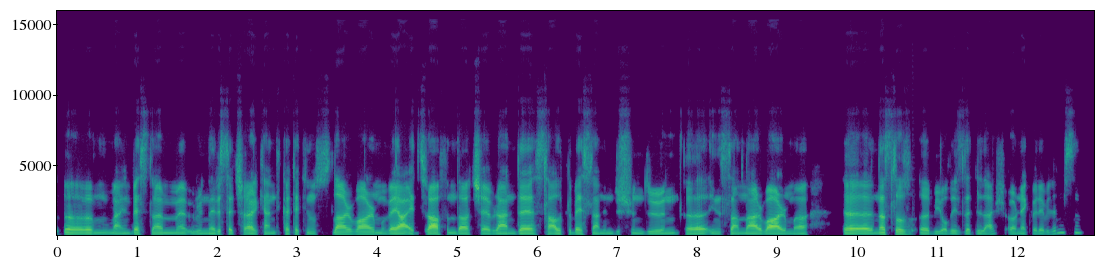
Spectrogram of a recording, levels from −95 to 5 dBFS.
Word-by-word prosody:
ımm, 115 Hz, 0 st, 0 dB
yani 105 Hz, 0 st, -3 dB
beslenme 115 Hz, 0 st, -1 dB
ürünleri 105 Hz, 0 st, -5 dB
seçerken 110 Hz, 0 st, -1 dB
dikkat 100 Hz, +1 st, -5 dB
ettiğin 110 Hz, +2 st, -6 dB
hususlar 120 Hz, +4 st, +1 dB
var 120 Hz, -1 st, +3 dB
mı 115 Hz, -3 st, -7 dB
veya 100 Hz, 0 st, +6 dB
etrafında, 110 Hz, +2 st, +3 dB
çevrende 105 Hz, +1 st, +2 dB
sağlıklı 100 Hz, +7 st, -1 dB
beslendiğini 105 Hz, -2 st, -3 dB
düşündüğün, 105 Hz, +1 st, -4 dB
eee, 100 Hz, 0 st, +2 dB
insanlar 105 Hz, 0 st, 0 dB
var 100 Hz, -1 st, +6 dB
mı? 100 Hz, 0 st, -3 dB, 0.5 s
Eee, 110 Hz, -1 st, +5 dB
nasıl, 115 Hz, -2 st, 0 dB
eee, 105 Hz, -3 st, -1 dB
bir 105 Hz, -, -7 dB
yol 100 Hz, -1 st, -5 dB
izlediler? 95 Hz, 0 st, -6 dB
Örnek 105 Hz, -3 st, -5 dB
verebilir 105 Hz, -, -7 dB
misin? 240 Hz, 0 st, -9 dB
105 Hz, 135 wpm, -25 LUFS, 105-115 Hz, 0.5 s, veya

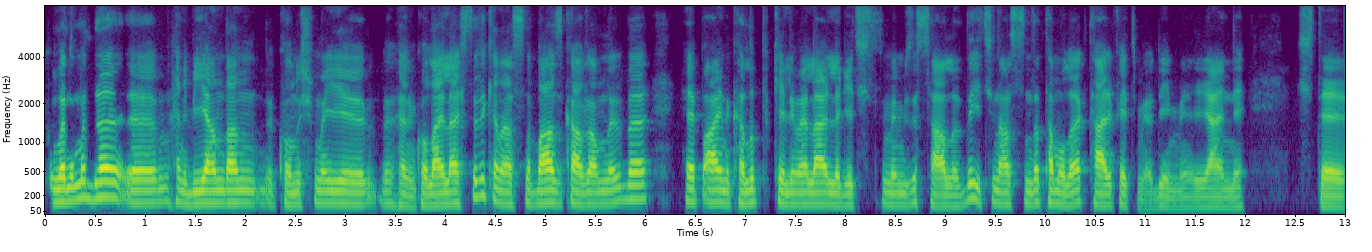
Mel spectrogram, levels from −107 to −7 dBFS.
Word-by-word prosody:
kullanımı 145 Hz, +5 st, +3 dB
da, 180 Hz, +1 st, +8 dB
ııı, 130 Hz, +1 st, +2 dB
hani, 120 Hz, -3 st, -5 dB
bir 120 Hz, -, 0 dB
yandan 130 Hz, -1 st, +2 dB
konuşmayı, 120 Hz, 0 st, -2 dB, 0.2 s
hani, 110 Hz, -5 st, -4 dB
kolaylaştırırken 120 Hz, -, +1 dB
aslında 120 Hz, 0 st, -2 dB
bazı 125 Hz, -1 st, +5 dB
kavramları 125 Hz, +4 st, +1 dB
da 165 Hz, 0 st, +2 dB, 0.3 s
hep 140 Hz, -1 st, -1 dB
aynı 130 Hz, -2 st, +3 dB
kalıp 125 Hz, +2 st, -3 dB
kelimelerle 120 Hz, -2 st, +1 dB
geçiştirmemizi 115 Hz, +2 st, -6 dB
sağladığı 105 Hz, +6 st, -1 dB
için 140 Hz, -4 st, -5 dB
aslında 120 Hz, +2 st, -2 dB
tam 125 Hz, -2 st, +1 dB
olarak 115 Hz, +3 st, 0 dB
tarif 110 Hz, -2 st, +1 dB
etmiyor, 80 Hz, -6 st, -7 dB
değil 105 Hz, -2 st, -4 dB
mi? 85 Hz, +1 st, -10 dB
Eee, 95 Hz, -, -6 dB
yani, 95 Hz, 0 st, -3 dB, 0.5 s
işte, 100 Hz, -1 st, -1 dB
120 Hz, 140 wpm, -23 LUFS, 115-130 Hz, 0.5 s, da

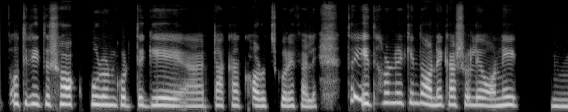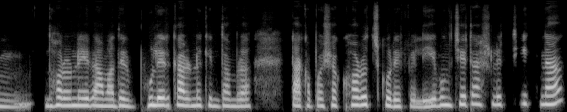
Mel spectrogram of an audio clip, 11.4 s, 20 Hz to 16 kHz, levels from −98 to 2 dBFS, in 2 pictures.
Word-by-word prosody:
অতিরিক্ত 290 Hz, -3 st, 0 dB
শখ 275 Hz, -1 st, +7 dB
পূরণ 265 Hz, -2 st, +5 dB
করতে 250 Hz, 0 st, 0 dB
গিয়ে 245 Hz, 0 st, +5 dB, 0.2 s
আ -, -, -4 dB, 0.2 s
টাকা 235 Hz, 0 st, -3 dB
খরচ 225 Hz, -3 st, +1 dB
করে 225 Hz, 0 st, +1 dB
ফেলে। 205 Hz, -1 st, -2 dB, 0.3 s
তো -, -, -15 dB
এ -, -, +8 dB
ধরনের 325 Hz, 0 st, -2 dB
কিন্তু 315 Hz, -1 st, -1 dB
অনেক 255 Hz, 0 st, 0 dB
আসলে 255 Hz, 0 st, -1 dB, 0.2 s
অনেক 255 Hz, +2 st, +3 dB, 0.4 s
উম 210 Hz, -2 st, -3 dB, 0.4 s
ধরনের 235 Hz, 0 st, +3 dB
আমাদের 220 Hz, +1 st, +1 dB
ভুলের 245 Hz, 0 st, +4 dB
কারণে 235 Hz, -1 st, +3 dB
কিন্তু 225 Hz, -1 st, -4 dB
আমরা 215 Hz, 0 st, -1 dB, 0.5 s
টাকা 225 Hz, -, 0 dB
পয়সা 230 Hz, +1 st, -2 dB
খরচ 255 Hz, 0 st, +3 dB
করে 215 Hz, -3 st, +2 dB
ফেলি 195 Hz, -2 st, -4 dB
এবং 255 Hz, +2 st, +1 dB
যেটা 280 Hz, +1 st, 0 dB
আসলে 265 Hz, +1 st, -5 dB, 0.2 s
ঠিক 290 Hz, -1 st, -8 dB
না। 275 Hz, -, +6 dB
245 Hz, 180 wpm, -22 LUFS, 225-265 Hz, 0.5 s, এ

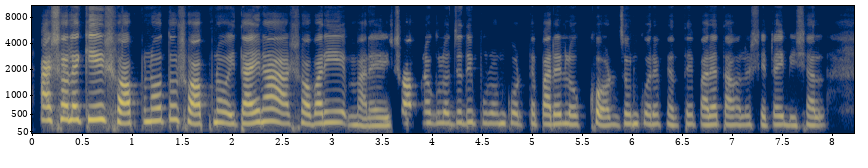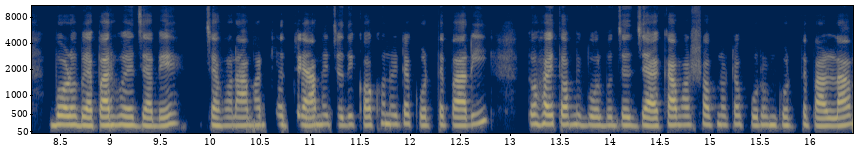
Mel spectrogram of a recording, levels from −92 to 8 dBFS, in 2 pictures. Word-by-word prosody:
আসলে 360 Hz, +1 st, +8 dB
কি 360 Hz, -, +9 dB, 0.2 s
স্বপ্ন 270 Hz, +1 st, +6 dB, 0.2 s
তো 365 Hz, -, +1 dB
স্বপ্নই 260 Hz, 0 st, +4 dB
তাই 260 Hz, +1 st, +7 dB
না? -, -, +5 dB, 0.3 s
সবারই 260 Hz, +1 st, +2 dB, 0.3 s
মানে 200 Hz, -1 st, -3 dB, 0.3 s
স্বপ্নগুলো 265 Hz, +1 st, -2 dB
যদি 280 Hz, +1 st, -3 dB
পূরণ 265 Hz, -1 st, -6 dB
করতে 255 Hz, 0 st, -6 dB
পারে 245 Hz, 0 st, +1 dB
লক্ষ্য 230 Hz, -1 st, -7 dB
অর্জন 225 Hz, +3 st, -5 dB
করে 245 Hz, -1 st, -3 dB
ফেলতে 225 Hz, +1 st, -7 dB
পারে 225 Hz, 0 st, +1 dB
তাহলে 225 Hz, 0 st, -4 dB
সেটাই 225 Hz, +1 st, -4 dB
বিশাল 210 Hz, +1 st, -5 dB, 0.6 s
বড়ো 225 Hz, -1 st, +4 dB
ব্যাপার 215 Hz, +1 st, +3 dB
হয়ে 215 Hz, -1 st, +1 dB
যাবে। 200 Hz, 0 st, -1 dB, 0.4 s
যেমন 210 Hz, -1 st, -3 dB
আমার 220 Hz, +1 st, -5 dB
ক্ষেত্রে 230 Hz, -1 st, -7 dB
আমি 230 Hz, +2 st, -4 dB
যদি 220 Hz, +1 st, -6 dB
কখনো 215 Hz, +4 st, -3 dB
এটা 250 Hz, -, -5 dB
করতে 215 Hz, +1 st, -6 dB
পারি, 210 Hz, +2 st, +1 dB, 0.5 s
তো -, -, -22 dB
হয়তো 240 Hz, -1 st, +1 dB
আমি 235 Hz, 0 st, -5 dB
বলবো 210 Hz, -1 st, -3 dB
যে 215 Hz, -, -1 dB
যাক 200 Hz, -2 st, +1 dB
আমার 225 Hz, +1 st, -4 dB
স্বপ্নটা 230 Hz, -1 st, -6 dB
পূরণ 220 Hz, 0 st, -5 dB
করতে 210 Hz, +1 st, -7 dB
পারলাম। 200 Hz, +3 st, +1 dB
230 Hz, 170 wpm, -22 LUFS, 215-255 Hz, 0.6 s, কি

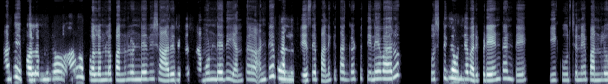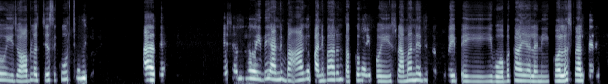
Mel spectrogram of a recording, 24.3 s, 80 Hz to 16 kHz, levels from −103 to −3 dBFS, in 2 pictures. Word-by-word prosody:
అదే. 350 Hz, +7 st, +3 dB, 0.2 s
పొలంలో 285 Hz, +4 st, +6 dB, 0.3 s
ఆ! -, -, +2 dB, 0.4 s
పొలంలో 265 Hz, +1 st, +2 dB
పనులుండేవి, 290 Hz, +3 st, +1 dB
శారీరక 260 Hz, 0 st, +1 dB, 0.2 s
శ్రముండేది. 295 Hz, +5 st, 0 dB
ఎంతా 260 Hz, +6 st, -10 dB, 0.2 s
అంటే, 295 Hz, +9 st, -2 dB, 0.2 s
వాళ్ళు 295 Hz, -2 st, +6 dB, 0.2 s
చేసే 250 Hz, +5 st, +2 dB
పనికి 250 Hz, +4 st, -6 dB
తగ్గట్టు 300 Hz, +2 st, -5 dB
తినేవారు, 320 Hz, +6 st, +3 dB, 0.7 s
పుష్టిగా 330 Hz, +4 st, 0 dB
ఉండేవారు. 300 Hz, -5 st, +2 dB
ఇప్పుడేంటంటే, 270 Hz, +2 st, +1 dB, 0.7 s
ఈ -, -, -6 dB
కూర్చునే 270 Hz, +1 st, -9 dB
పనులూ, 270 Hz, +1 st, -1 dB, 0.2 s
ఈ -, -, -9 dB
జాబులొచ్చేసి 250 Hz, +3 st, -4 dB
కూర్చొని 330 Hz, +3 st, 0 dB, 1.2 s
అదే. 260 Hz, -2 st, +5 dB, 1.2 s
మిషన్లు 330 Hz, +3 st, -6 dB, 0.2 s
ఇది 300 Hz, +4 st, -9 dB
అని 290 Hz, +1 st, -2 dB
బాగా 270 Hz, +6 st, -3 dB
పని 235 Hz, +1 st, 0 dB
భారం 280 Hz, +1 st, -1 dB
తక్కువైపోయి, 230 Hz, -1 st, -6 dB, 0.2 s
శ్రమనేది 255 Hz, +4 st, -3 dB
తక్కువైపోయీ, 230 Hz, -, -9 dB, 0.3 s
ఈ -, -, -9 dB, 0.2 s
ఊబకాయాలనీ, 225 Hz, -1 st, -3 dB, 0.2 s
కొలస్ట్రార్ 245 Hz, +2 st, +3 dB
పెరిగిపోవటం, 225 Hz, -, -12 dB
270 Hz, 90 wpm, -22 LUFS, 245-300 Hz, 1.2 s, పొలంలో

